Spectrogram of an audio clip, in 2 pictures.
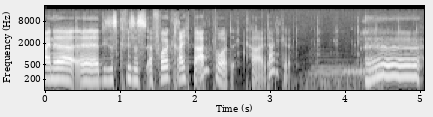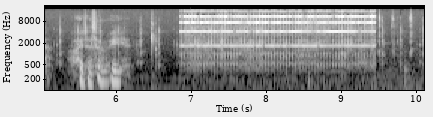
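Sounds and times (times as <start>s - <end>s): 
speech: 0.0s - 3.4s, 4.2s - 6.2s
alarm clock ringing with shrill electronic tone: 6.8s - 9.5s.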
